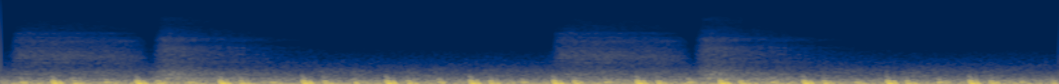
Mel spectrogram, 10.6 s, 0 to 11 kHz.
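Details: Clinical examination through a stethoscope: a regular heartbeat at about 72 beats a minute with clear low thumps; normal heart sounds.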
